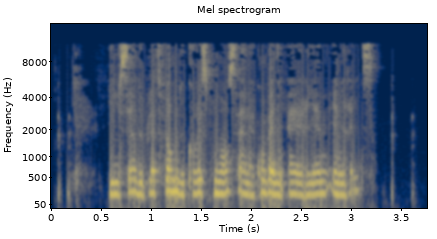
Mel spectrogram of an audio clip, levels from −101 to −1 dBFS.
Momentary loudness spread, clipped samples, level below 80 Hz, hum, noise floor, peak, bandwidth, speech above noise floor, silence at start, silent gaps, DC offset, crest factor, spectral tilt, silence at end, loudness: 7 LU; under 0.1%; -52 dBFS; none; -49 dBFS; -8 dBFS; 11.5 kHz; 26 dB; 0.15 s; none; under 0.1%; 18 dB; -5 dB/octave; 0.55 s; -24 LUFS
